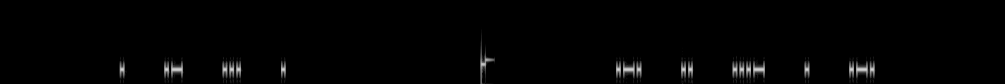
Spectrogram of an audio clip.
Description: Morse code, heard as a keyed tone, about 34 wpm, spaced as for 16 wpm, 690 Hz. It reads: EASE RIVER
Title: 4x Character Spacing - Top 300 Words - 35wpm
